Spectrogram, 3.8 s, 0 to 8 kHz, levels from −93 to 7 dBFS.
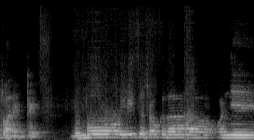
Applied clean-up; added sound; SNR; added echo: neural separator model SepFormer DNS4.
